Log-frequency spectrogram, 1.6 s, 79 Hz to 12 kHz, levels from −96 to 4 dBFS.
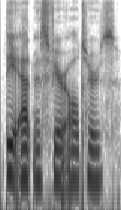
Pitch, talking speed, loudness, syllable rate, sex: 165 Hz, 110 wpm, -18 LUFS, 5.0 syllables/s, female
